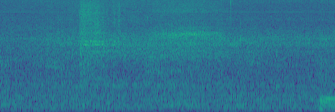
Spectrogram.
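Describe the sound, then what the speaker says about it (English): Coca-Cola Energy drink poured out of its can, a steady fizzing hiss that runs for several seconds with a brief louder splash near the start, close and alone with no talk. "pour some of this out."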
